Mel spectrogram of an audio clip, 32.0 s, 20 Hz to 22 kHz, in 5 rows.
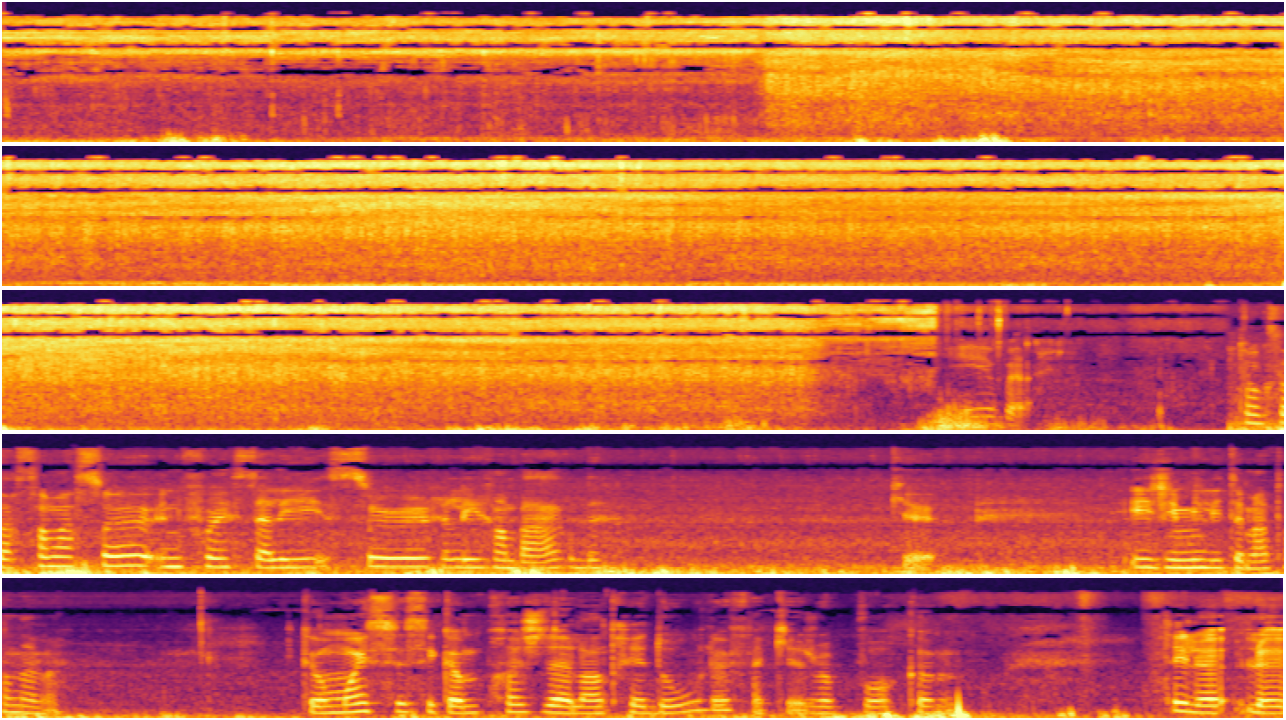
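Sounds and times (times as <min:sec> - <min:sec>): hose nozzle spraying water: 0:00.0 - 0:19.0.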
